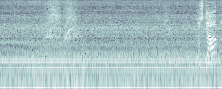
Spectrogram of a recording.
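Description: Crane truck engine running steadily, a constant hum holding several even pitches.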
